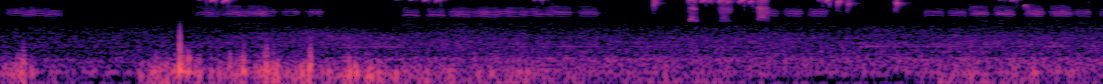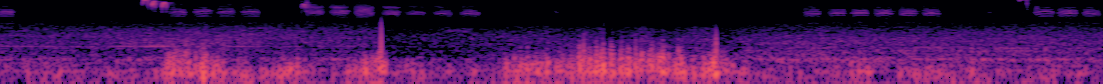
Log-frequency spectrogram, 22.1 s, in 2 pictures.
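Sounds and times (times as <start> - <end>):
wind rumble on microphone: 0.0 - 0.6, 1.2 - 7.8, 11.2 - 22.0
small birds chirping: 4.0 - 11.2.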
